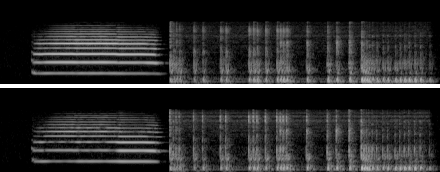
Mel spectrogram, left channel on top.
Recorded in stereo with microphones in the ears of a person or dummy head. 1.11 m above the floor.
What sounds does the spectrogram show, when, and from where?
0.3 s a trumpet: 15° left (ahead or behind), 1.6 m
1.7 s a zipper: 50° right (ahead or behind), 1.4 m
